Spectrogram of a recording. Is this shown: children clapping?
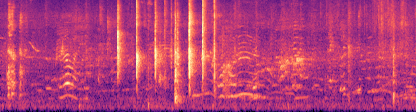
yes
